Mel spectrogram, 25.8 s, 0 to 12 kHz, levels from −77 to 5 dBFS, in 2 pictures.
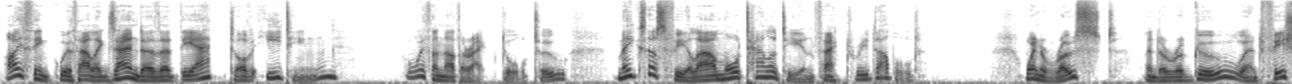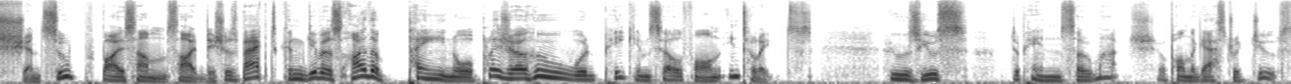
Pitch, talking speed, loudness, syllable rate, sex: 135 Hz, 135 wpm, -19 LUFS, 4.0 syllables/s, male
